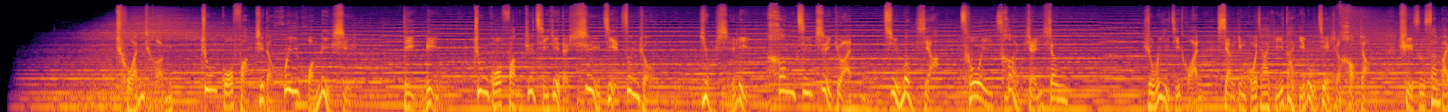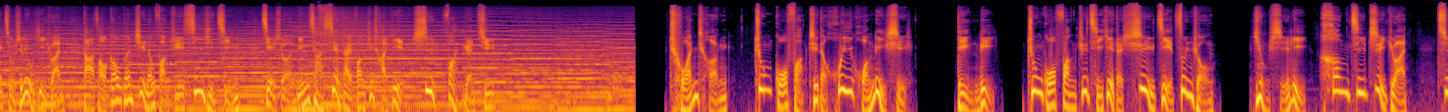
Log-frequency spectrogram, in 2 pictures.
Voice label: 男国 专题 企业 大气; 纺织企业

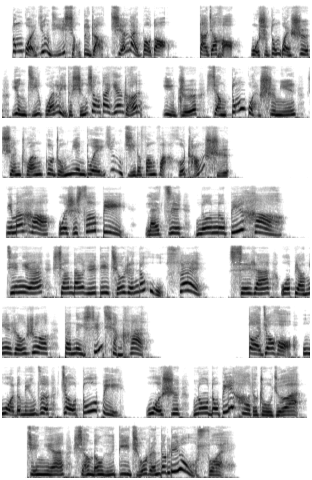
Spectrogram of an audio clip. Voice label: 动画 角色 8人物连配

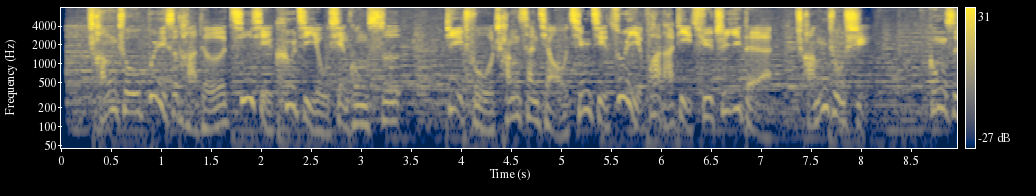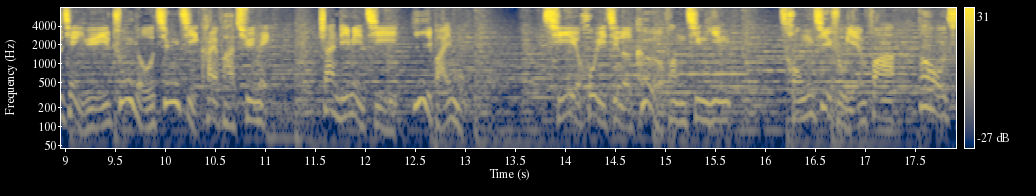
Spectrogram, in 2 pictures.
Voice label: 宣传片 企业 大气, 男; 常州贝斯塔德机械科技公司

